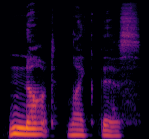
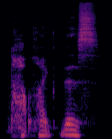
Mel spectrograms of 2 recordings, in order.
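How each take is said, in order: First: "Not" stressed, slow and falling; slow firm repeat. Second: Hushed inner thought. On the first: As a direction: lean on "Not", drag the words out. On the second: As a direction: say it under the breath, inward. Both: A narrator's reading. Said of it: "his mind screamed".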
